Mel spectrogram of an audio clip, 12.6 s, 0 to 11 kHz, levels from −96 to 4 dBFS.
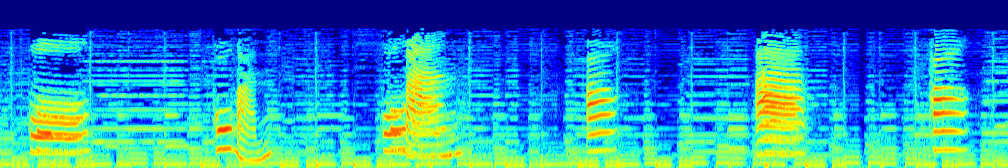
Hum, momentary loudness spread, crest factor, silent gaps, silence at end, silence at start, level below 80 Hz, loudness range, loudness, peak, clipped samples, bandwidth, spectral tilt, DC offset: none; 23 LU; 22 dB; none; 0 s; 0 s; -40 dBFS; 6 LU; -18 LUFS; 0 dBFS; under 0.1%; 6.2 kHz; -7 dB/octave; under 0.1%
